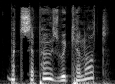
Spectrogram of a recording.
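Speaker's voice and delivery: put-on very high little-girl voice; Dorothy. A narrator's reading. Girl doubting the plan to her friends, high-pitched. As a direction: lift it right up into a girl's worried question. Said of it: "said the girl".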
